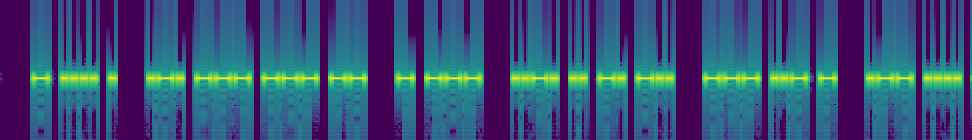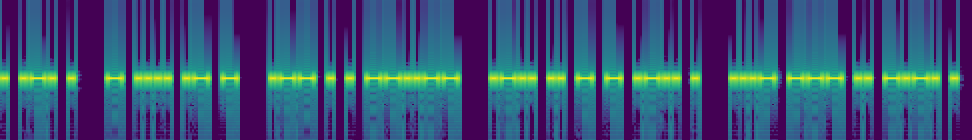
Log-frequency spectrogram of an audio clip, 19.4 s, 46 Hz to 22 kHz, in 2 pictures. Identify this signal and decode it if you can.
Morse code, heard as a keyed tone, about 25 wpm, 700 Hz. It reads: THE ROOM TO FIND OUT WHERE THAT WEE, LITTLE VOICE
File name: Pinocchio / Pinocchio ch1 25 25 ik1hge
